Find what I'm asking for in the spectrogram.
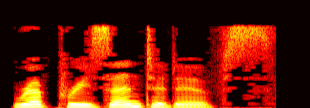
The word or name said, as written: representatives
